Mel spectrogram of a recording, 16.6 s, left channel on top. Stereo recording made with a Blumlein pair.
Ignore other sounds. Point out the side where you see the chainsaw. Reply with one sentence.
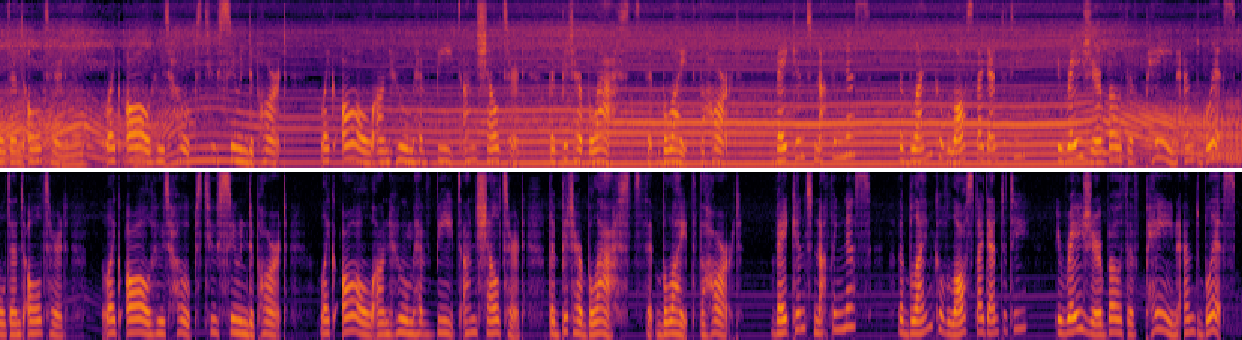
In this clip you hear the chainsaw on the left.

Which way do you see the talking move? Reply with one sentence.
You can hear the talking stay put.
